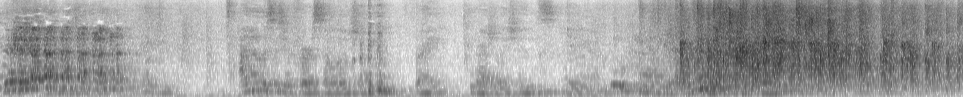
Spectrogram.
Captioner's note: applause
